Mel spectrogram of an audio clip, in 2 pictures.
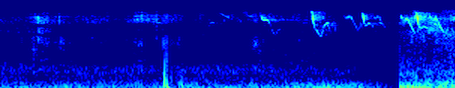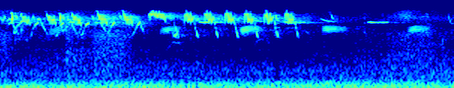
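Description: Wild birds singing: scattered high chirps, then, after an abrupt change about two and a half seconds in, a rapid trill of repeated high notes, over faint low background noise.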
